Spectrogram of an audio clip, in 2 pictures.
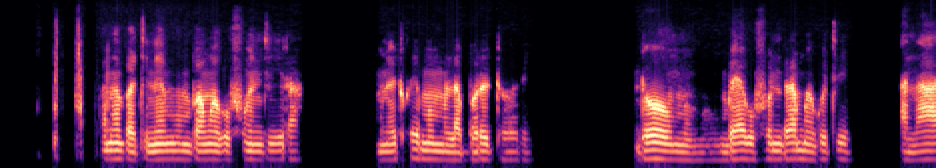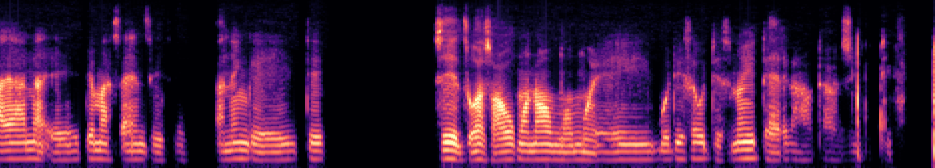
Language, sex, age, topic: Ndau, male, 18-24, health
